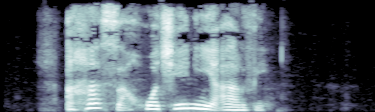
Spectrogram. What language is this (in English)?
Swahili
